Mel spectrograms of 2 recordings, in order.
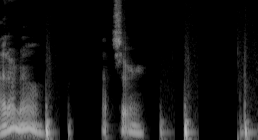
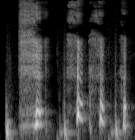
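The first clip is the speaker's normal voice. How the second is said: high giggle; 12 semitones higher than usual. Real, not acted. Laugh alone.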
